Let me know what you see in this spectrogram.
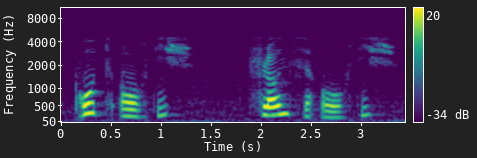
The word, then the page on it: krutàrtig, pflànzeàrtig: Bas Rhin; Herrlisheim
